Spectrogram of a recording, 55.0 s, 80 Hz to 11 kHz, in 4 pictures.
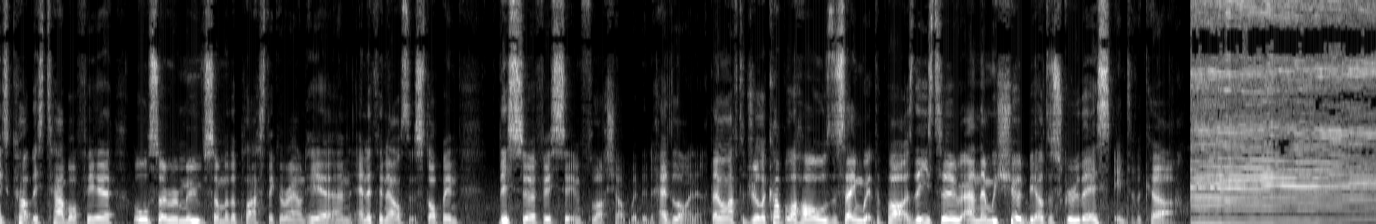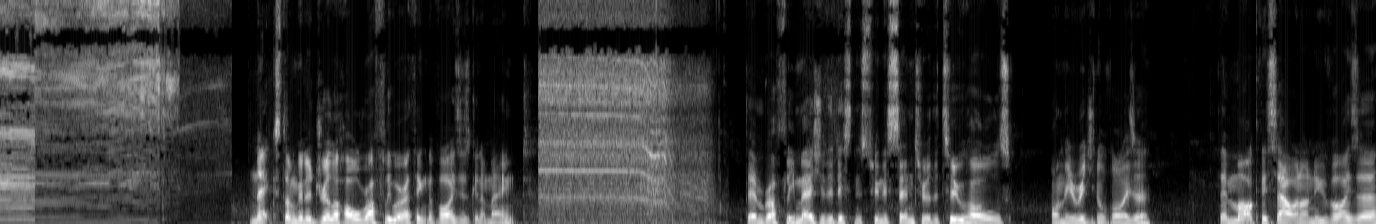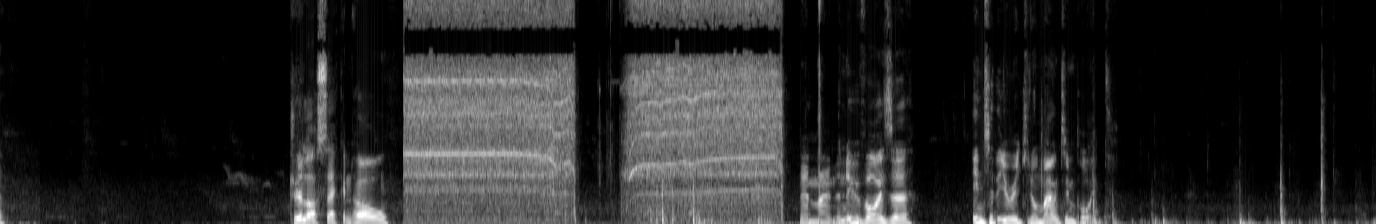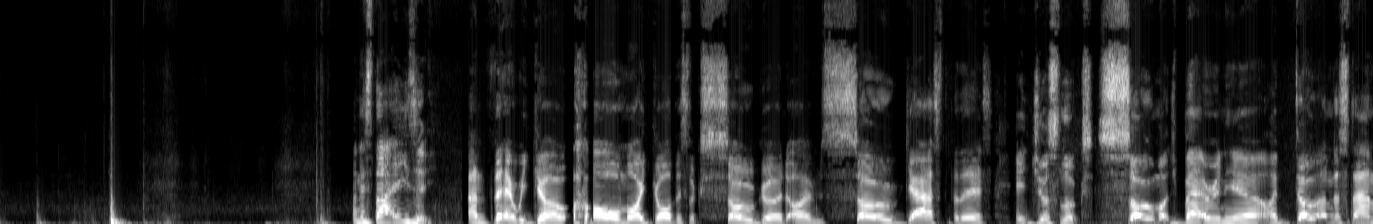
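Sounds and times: rotary tool whining: 0:11.9 - 0:16.1, 0:19.2 - 0:21.0, 0:31.6 - 0:35.4.

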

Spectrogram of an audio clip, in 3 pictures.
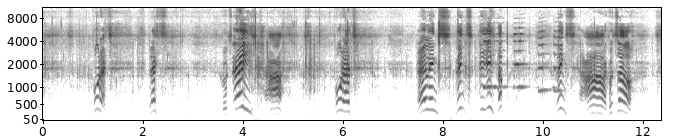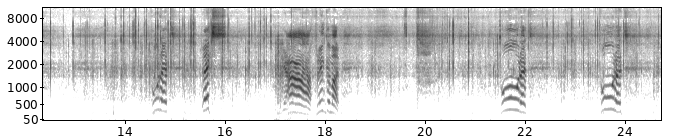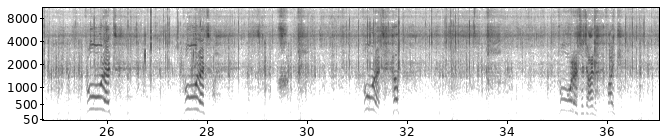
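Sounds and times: bicycle tyres rolling on dirt: 0:00.0 - 0:37.0.

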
